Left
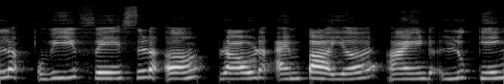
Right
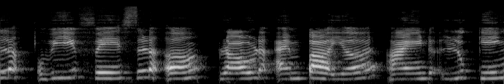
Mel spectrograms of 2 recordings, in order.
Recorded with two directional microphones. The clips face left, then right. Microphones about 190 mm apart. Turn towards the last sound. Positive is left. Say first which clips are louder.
# left 7 dB
turn(degrees=45)  # may be behind; listen again after turning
